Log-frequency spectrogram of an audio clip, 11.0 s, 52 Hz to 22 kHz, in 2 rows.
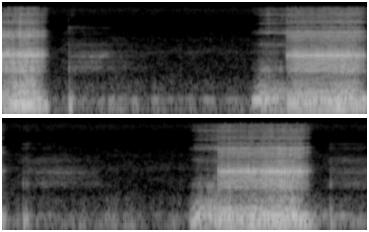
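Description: Loud, rough rattling snores on each breath in, about every four seconds, roughly 15 breaths a minute, with quiet pauses between: snoring.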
